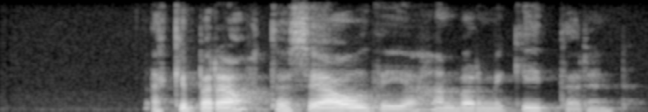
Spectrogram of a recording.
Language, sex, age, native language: Icelandic, female, 50-59, Icelandic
